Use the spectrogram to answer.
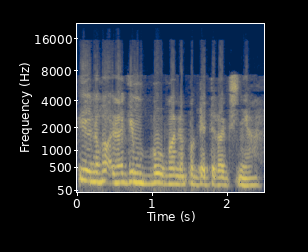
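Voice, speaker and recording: An actress playing a humble, loyal middle-aged former housemaid in a radio drama, polite and deferential. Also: female voice, sits low, normal speed, mellow, lo-fi sound, a little hiss or hum, close to an everyday voice.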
